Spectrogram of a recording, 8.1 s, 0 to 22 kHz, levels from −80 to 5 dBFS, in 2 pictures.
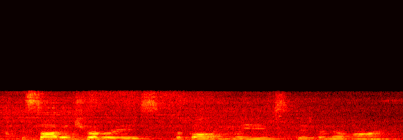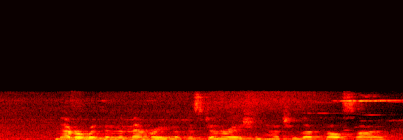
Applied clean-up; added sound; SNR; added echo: none; Train; 14 dB; reverberation time 0.6 s.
